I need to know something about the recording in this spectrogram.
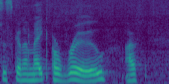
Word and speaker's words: roux: This is going to make a roux. I've said this before. It's spelled R-O-U-X, and what you normally see talking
